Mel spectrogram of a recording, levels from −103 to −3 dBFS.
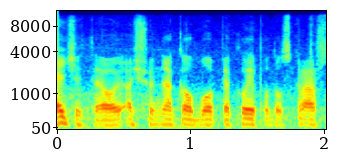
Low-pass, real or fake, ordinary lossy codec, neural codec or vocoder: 10.8 kHz; real; Opus, 64 kbps; none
